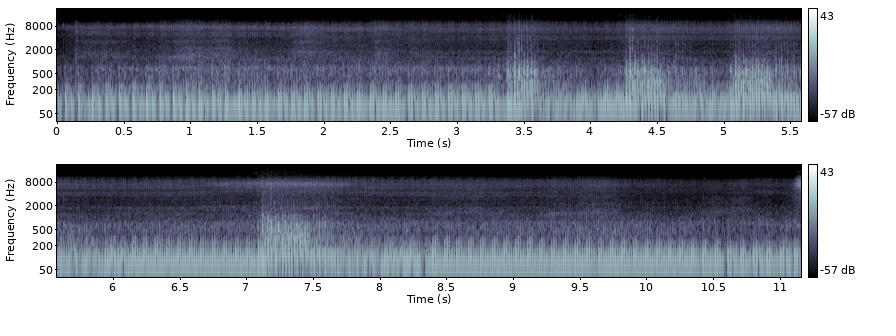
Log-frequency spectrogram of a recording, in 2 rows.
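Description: A Harley Road Glide V-twin fitted with a Feuling 465 cam idles loudly and close, with a lopey pulse broken by several sharp throttle blips that rise and fall.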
